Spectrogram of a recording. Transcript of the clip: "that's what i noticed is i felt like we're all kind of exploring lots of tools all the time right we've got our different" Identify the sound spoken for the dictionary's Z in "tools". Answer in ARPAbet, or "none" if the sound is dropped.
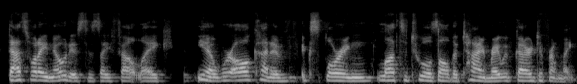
Z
